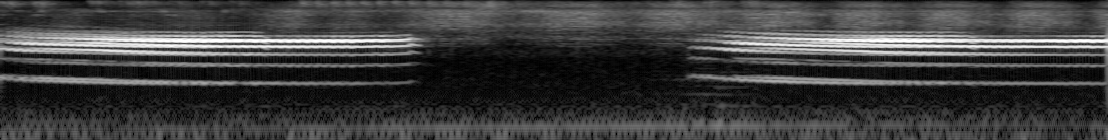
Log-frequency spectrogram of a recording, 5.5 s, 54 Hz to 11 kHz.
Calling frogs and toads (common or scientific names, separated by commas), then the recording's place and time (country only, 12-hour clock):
menwig frog
Brazil, 6:30pm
